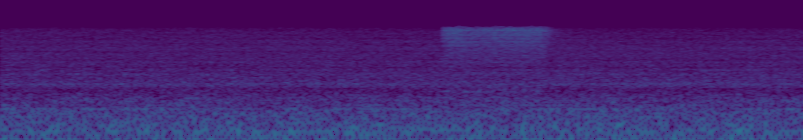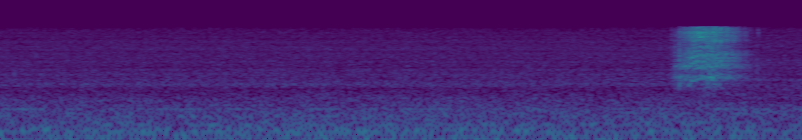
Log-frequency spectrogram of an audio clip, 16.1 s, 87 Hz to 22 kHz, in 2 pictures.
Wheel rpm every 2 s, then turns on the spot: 0, 0, 0, 0, 0, 0, 0, 20.
none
